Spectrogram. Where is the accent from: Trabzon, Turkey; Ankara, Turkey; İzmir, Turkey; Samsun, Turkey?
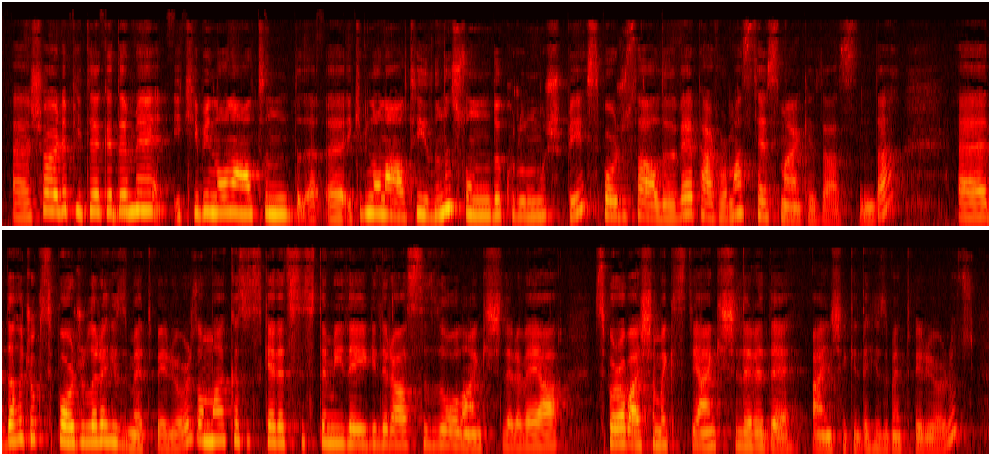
Ankara, Turkey; moved away as an adult; now in Istanbul, Turkey; aslında Ankaralıyım. İstanbul'da 5. yılım.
